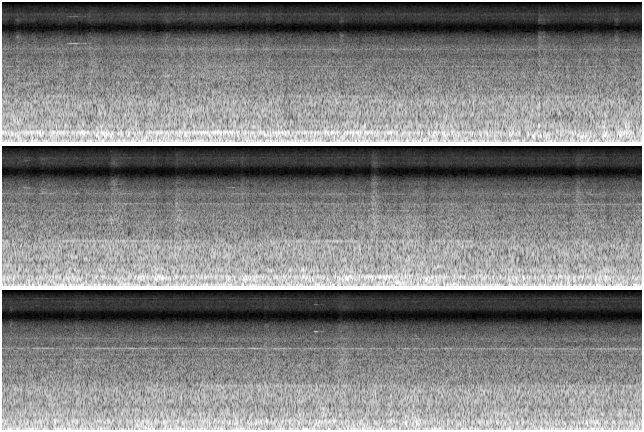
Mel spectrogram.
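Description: Running noise inside the passenger cabin of a JR Uchibō Line electric commuter train under way, steady throughout, with a low hum that fades about halfway through.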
